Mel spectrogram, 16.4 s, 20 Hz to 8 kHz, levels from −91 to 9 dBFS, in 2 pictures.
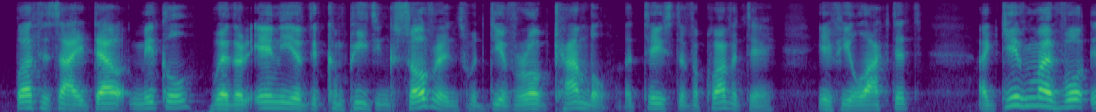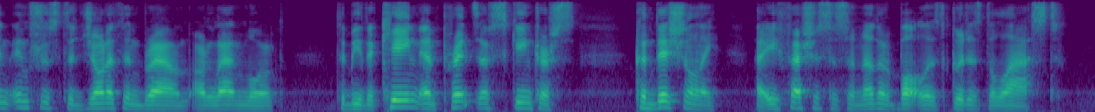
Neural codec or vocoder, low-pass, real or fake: codec, 16 kHz, 2 kbps, FunCodec, trained on LibriTTS, 25 frames a second; 7.2 kHz; fake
